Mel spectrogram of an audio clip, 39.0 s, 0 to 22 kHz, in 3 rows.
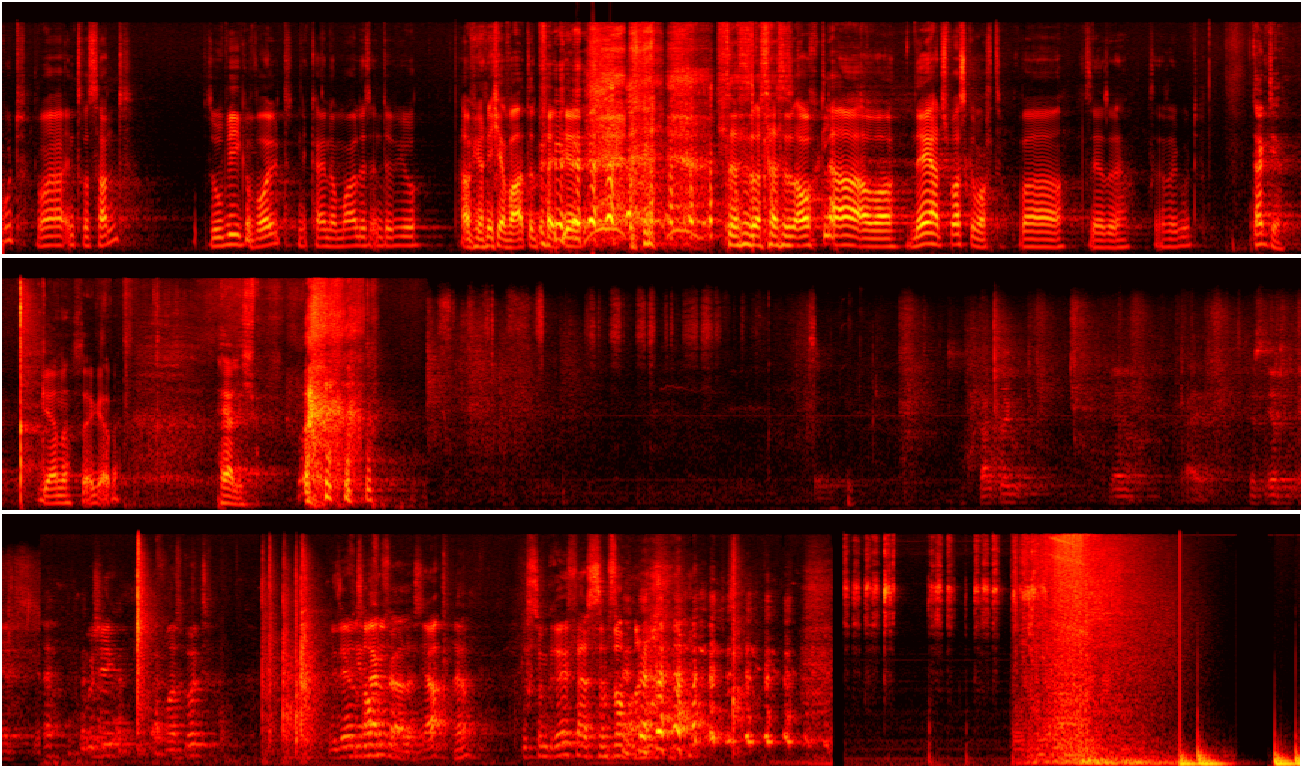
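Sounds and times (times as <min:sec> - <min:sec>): marker pen scratching on fabric: 0:17.2 - 0:21.2, 0:34.4 - 0:36.6
transition whoosh: 0:36.1 - 0:38.1.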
